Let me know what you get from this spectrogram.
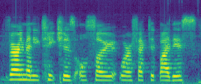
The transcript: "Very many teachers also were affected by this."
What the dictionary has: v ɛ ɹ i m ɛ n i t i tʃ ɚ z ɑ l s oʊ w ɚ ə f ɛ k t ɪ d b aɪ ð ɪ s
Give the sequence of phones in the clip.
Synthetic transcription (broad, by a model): v ɛ ɹ i m ɛ n i t i tʃ ɚ z ɑ l s oʊ w ɚ ə f ɛ k t ɪ d b aɪ ð ɪ s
